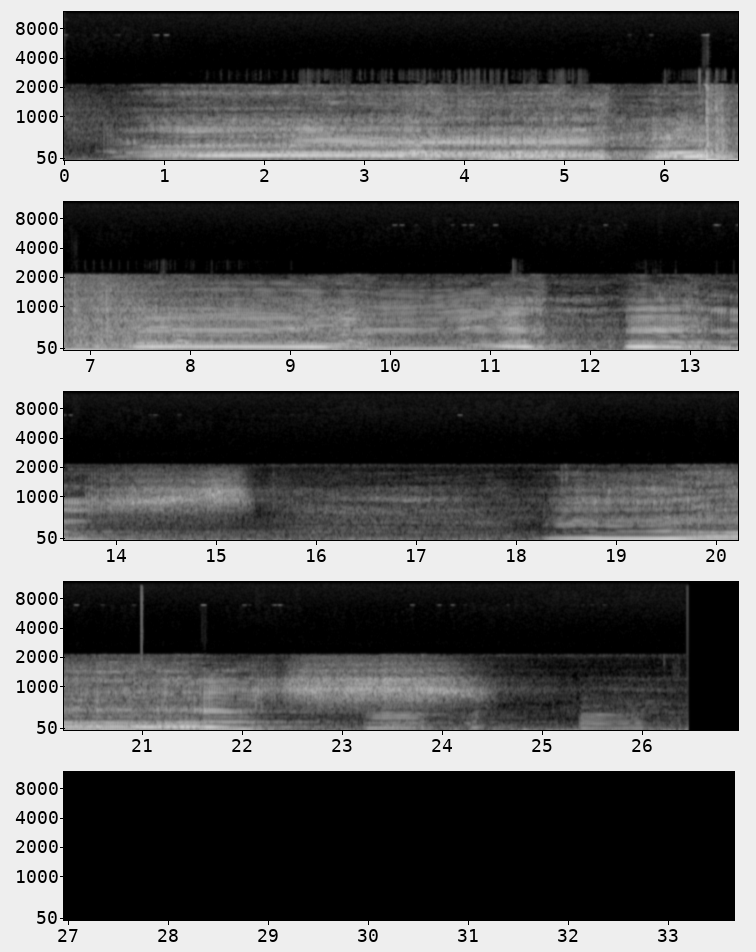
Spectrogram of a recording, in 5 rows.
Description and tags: Recorded a friend getting yelling in slow motion, ended up sounding like some sort of huge monster/creature roaring. Recorded on Google Pixel 3XL.
Deep, Monster, Voice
